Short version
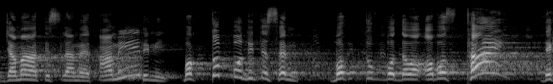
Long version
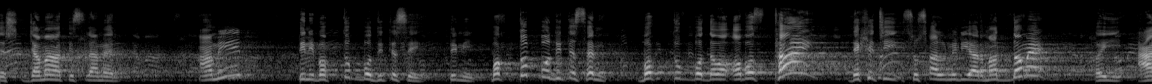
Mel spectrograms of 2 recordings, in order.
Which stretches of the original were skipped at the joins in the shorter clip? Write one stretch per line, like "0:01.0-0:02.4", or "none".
0:01.5-0:04.3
